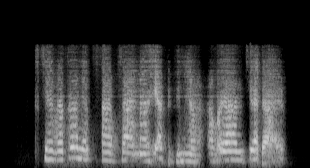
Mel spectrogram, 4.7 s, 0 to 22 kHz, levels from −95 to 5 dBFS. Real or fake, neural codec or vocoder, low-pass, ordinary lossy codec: fake; codec, 44.1 kHz, 0.9 kbps, DAC; 7.2 kHz; AAC, 48 kbps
